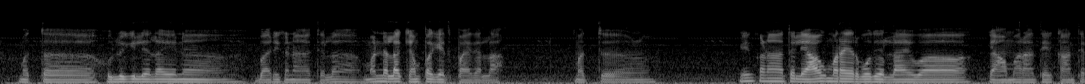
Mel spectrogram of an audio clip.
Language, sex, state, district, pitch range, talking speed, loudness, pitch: Kannada, male, Karnataka, Belgaum, 105-120 Hz, 115 wpm, -33 LUFS, 110 Hz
